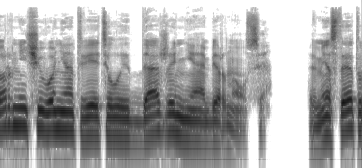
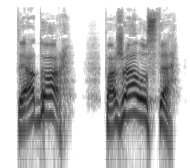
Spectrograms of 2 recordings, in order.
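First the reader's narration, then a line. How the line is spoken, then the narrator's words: Shouting over screeching rails. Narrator (Russian): крикнул он, пока рельсы переходили от скрипа к крику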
